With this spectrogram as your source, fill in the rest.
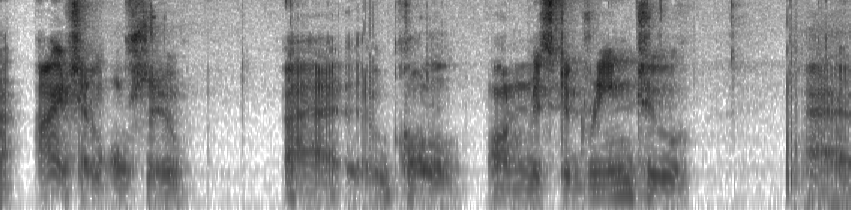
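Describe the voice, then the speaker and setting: A man performs a put-on character voice at a very slow pace. Long, frequent pauses break up his lines. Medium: actual play. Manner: stiff, upper-class.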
